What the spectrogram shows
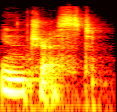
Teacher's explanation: when we have an ER in the middle that's unstressed, sometimes that syllable just drops, and instead of terest, we just get trist, changes to an R blend.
